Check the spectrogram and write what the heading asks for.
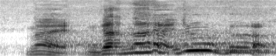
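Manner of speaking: a hint of high, slow teasing on naik; mock disbelief. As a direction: drawl the first naik up, then drop it with nggak naik juga. Preacher mocks deeds that never rise.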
